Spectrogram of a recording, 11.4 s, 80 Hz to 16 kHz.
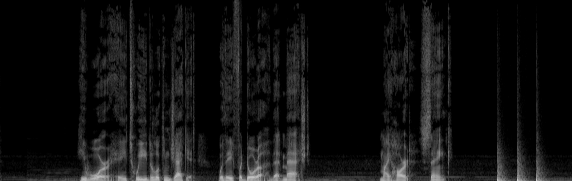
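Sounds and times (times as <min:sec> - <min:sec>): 
speech: 0:01.6 - 0:06.2, 0:07.6 - 0:09.1
heavy knocks on a front door: 0:09.9 - 0:11.1.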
